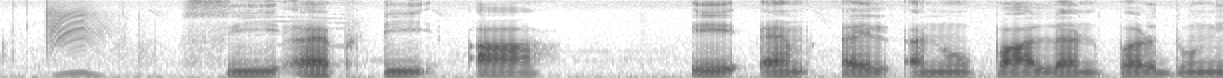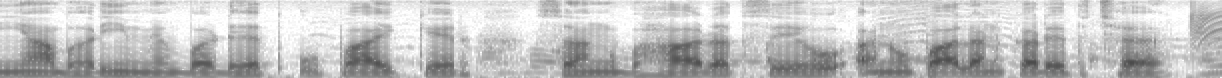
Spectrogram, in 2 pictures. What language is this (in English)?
Maithili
